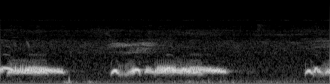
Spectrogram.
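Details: Trained lure spotted dove from Kepri, recently out of moult; one long burry coo, a pause, then a short dipping note leading into another drawn-out coo, and the start of a further phrase.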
